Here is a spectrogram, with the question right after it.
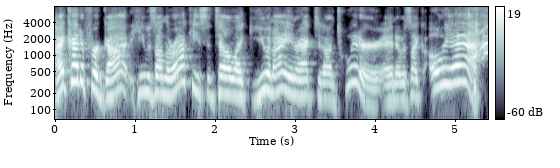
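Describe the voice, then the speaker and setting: This man talks in a raised, projected voice at a very fast pace with hardly any pauses. His pitch is high and swings very widely over noticeable background noise. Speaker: podcast guest, sports card collector. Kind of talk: casual chat.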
